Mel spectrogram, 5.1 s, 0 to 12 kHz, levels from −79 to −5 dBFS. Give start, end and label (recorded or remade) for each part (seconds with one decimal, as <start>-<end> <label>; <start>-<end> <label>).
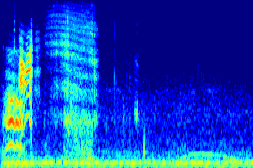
0.0-5.1 recorded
